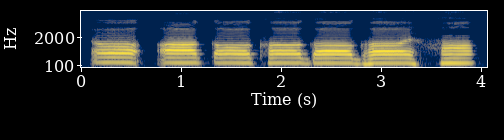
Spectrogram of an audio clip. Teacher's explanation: इसमें गले की ध्वनि निकलेगी। ठीक है ना, कंठ के अंदर से।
